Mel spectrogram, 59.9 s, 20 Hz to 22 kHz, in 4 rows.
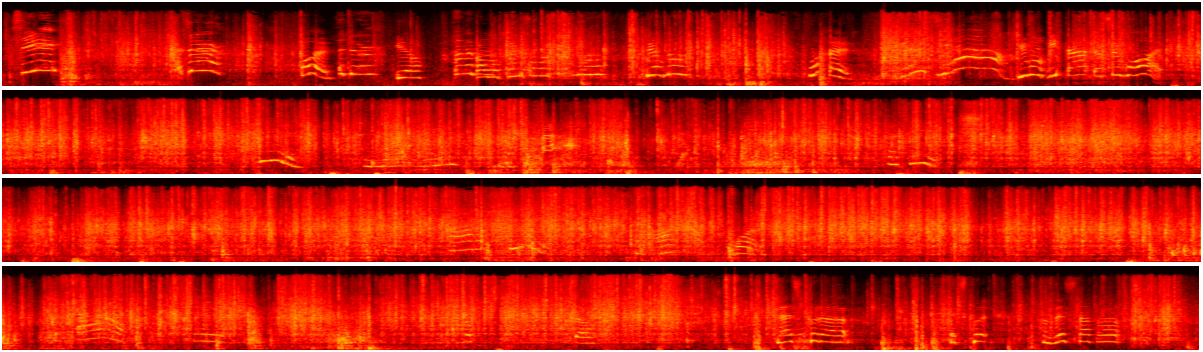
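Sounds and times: plastic bags rustling: 0:00.0 - 0:59.9.

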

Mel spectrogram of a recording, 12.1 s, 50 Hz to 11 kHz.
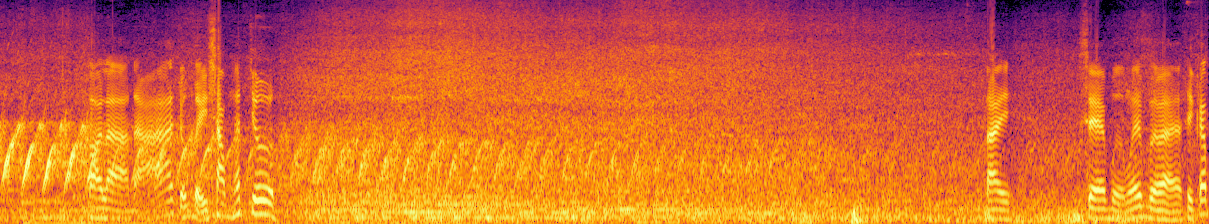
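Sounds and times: electronic siren whooping: 0:00.0 - 0:07.8.

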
